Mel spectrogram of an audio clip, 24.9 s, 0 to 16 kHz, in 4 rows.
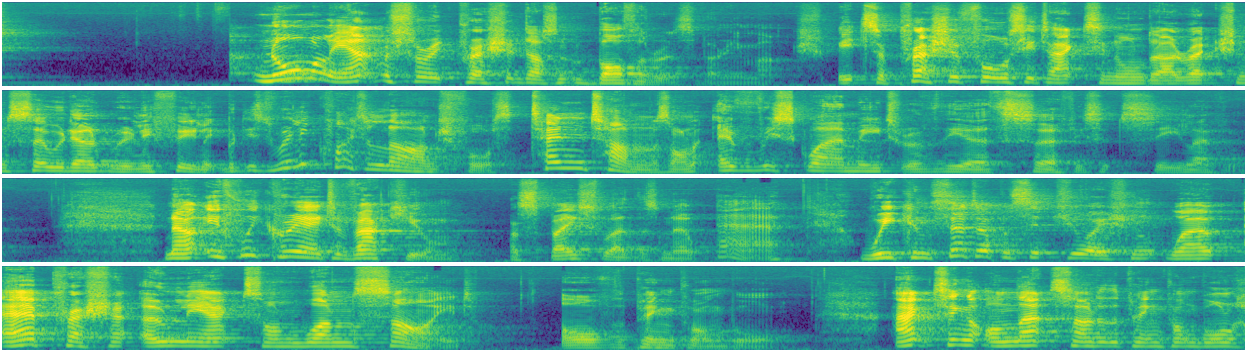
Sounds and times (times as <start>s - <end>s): Speech: 1.2s - 12.5s, 13.2s - 24.8s.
